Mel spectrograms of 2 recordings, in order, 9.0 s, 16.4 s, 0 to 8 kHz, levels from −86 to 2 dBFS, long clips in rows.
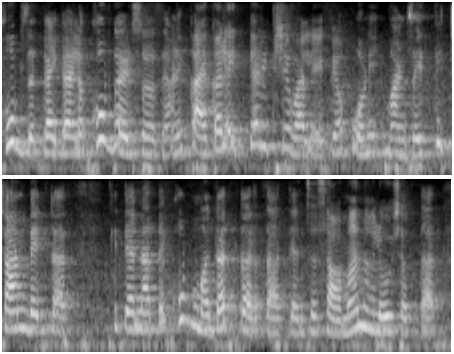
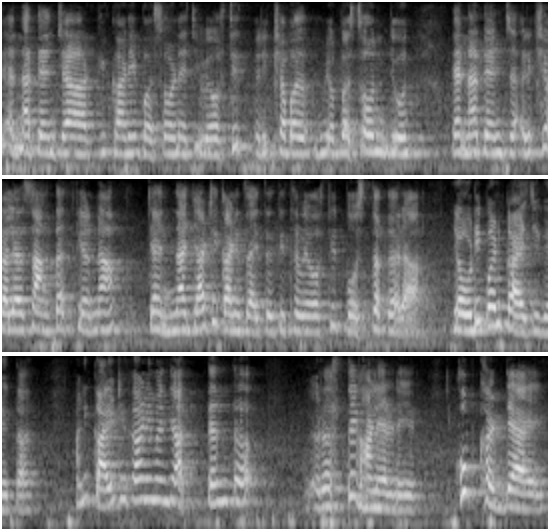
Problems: none marked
